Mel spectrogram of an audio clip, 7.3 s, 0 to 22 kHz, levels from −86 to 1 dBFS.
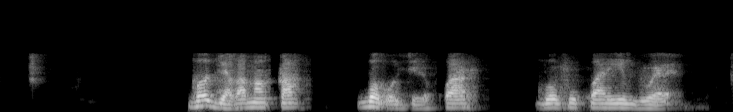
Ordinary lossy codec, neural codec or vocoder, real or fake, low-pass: AAC, 16 kbps; codec, 32 kHz, 1.9 kbps, SNAC; fake; 3.6 kHz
